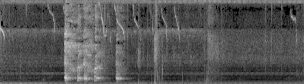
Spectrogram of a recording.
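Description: A person coughing several times in quick succession a little over a second in. Faint, short, high-pitched chirps that fall in pitch recur in the background.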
